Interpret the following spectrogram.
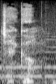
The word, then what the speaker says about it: Django: Django. D-J-A-N-G-O. The D is silent, hippie.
